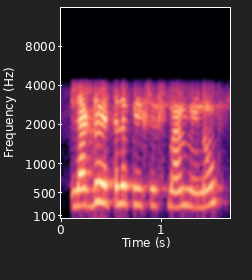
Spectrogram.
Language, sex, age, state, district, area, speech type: Tamil, female, 18-30, Tamil Nadu, Thanjavur, urban, conversation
